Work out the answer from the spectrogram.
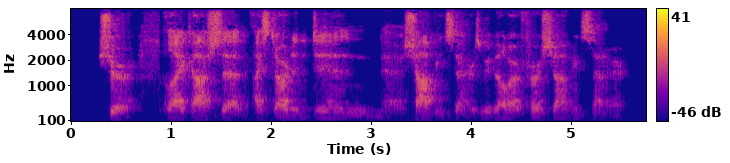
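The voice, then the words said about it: Froggy, hoarse, deeper voice. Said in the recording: “my voice is a little froggy from, let's say, too much Christmas party last night ... makes my voice sound deeper than it normally is”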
